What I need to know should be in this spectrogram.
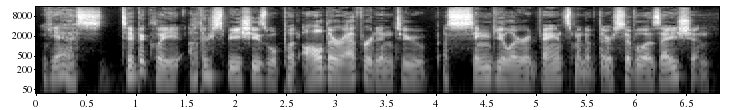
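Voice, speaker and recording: A man's voice: lowish voice, moderate pace, no echo, close to an everyday voice. A man playing a friendly alien historian, formal, earnest and hesitantly apologetic, in an audio roleplay. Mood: earnest, polite. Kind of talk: audio roleplay acting, addressed to listener.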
